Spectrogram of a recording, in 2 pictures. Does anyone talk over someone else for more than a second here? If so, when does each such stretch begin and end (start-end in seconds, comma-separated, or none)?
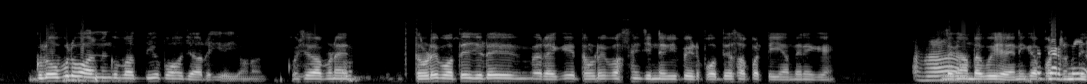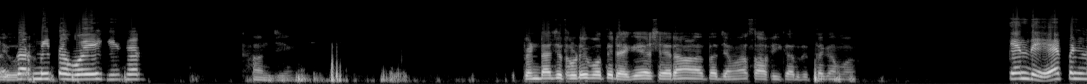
9.5-11.2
